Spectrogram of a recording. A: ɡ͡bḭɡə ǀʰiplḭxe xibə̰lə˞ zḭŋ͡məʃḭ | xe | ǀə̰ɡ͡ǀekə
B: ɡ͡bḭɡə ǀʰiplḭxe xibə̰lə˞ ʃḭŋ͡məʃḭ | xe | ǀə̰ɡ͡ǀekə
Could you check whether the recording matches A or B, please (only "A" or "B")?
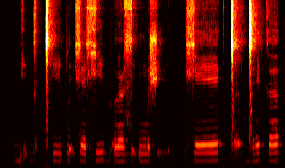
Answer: A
